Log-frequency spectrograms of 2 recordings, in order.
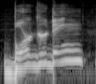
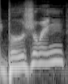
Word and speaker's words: Borgerding: One of them was Faith Borgerding. Oh. And I kept wanting to say Bergering. And so I had to phonetically write it out, and I was so worried. Yep. Borgerding. Faith Borgerding.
